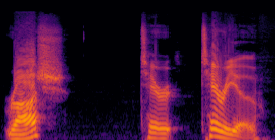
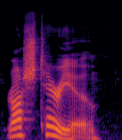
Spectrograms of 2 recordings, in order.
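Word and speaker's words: Roch Thériault: But the Ant Hill Kids cult was under the leadership of Rosh Theriault, which is spelled like Thoreau or Theriault, and Rosh is spelled like R-O-C-H. So it's a little confusing. But it's like T-H-E with an accent, R-I-A-U-L-T.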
